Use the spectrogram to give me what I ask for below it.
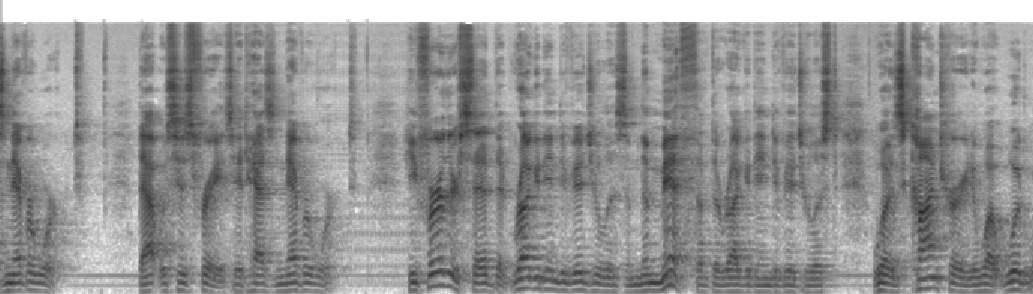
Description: A male having a speech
